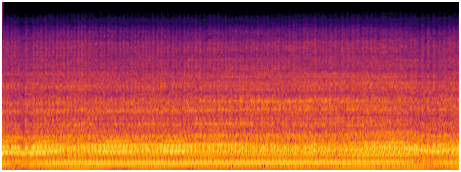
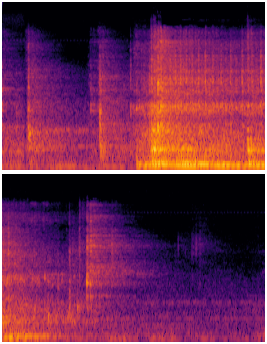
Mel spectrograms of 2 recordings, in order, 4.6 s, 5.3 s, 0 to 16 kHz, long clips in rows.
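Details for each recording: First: Arctic Cat JAG 3000 two-stroke snowmobile after repairs, started on choke before a test ride: steady, even burble with smooth unbroken tone, no misses or knocks, idling cleanly. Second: Arctic Cat Jag 3000 two-stroke snowmobile, long abandoned, carb primed by squeeze bottle, throttle cable not yet hooked up: two recoil pulls, several seconds of thudding cranking with no catch; owner thinks it sounded dry, then suspects flooding.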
